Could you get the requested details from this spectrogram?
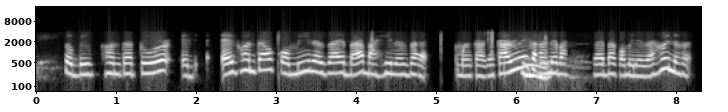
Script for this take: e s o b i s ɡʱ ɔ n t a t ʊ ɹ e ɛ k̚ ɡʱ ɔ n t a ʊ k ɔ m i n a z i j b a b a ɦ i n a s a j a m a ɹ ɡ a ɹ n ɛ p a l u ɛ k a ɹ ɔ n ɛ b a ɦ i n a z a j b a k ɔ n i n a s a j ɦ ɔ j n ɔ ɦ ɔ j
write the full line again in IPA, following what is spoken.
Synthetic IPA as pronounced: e s o b i s ɡʱ ɔ n t a t ʊ ɹ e ɛ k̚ ɡʱ ɔ n t a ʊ k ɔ m i n a z a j b a b a ɦ i n a z a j a m a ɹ k a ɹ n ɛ k a ɹ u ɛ k a ɹ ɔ n ɛ b a ɦ i n a z a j b a k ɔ m i n a z a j ɦ ɔ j n ɔ ɦ ɔ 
